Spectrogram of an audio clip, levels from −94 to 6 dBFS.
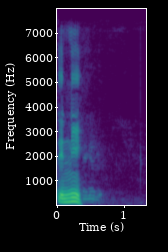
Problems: background sounds at intervals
